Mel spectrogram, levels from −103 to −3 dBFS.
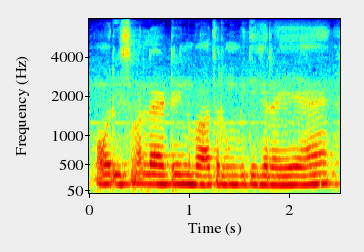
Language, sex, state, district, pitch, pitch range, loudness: Hindi, male, Uttar Pradesh, Shamli, 160 Hz, 155-165 Hz, -13 LUFS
